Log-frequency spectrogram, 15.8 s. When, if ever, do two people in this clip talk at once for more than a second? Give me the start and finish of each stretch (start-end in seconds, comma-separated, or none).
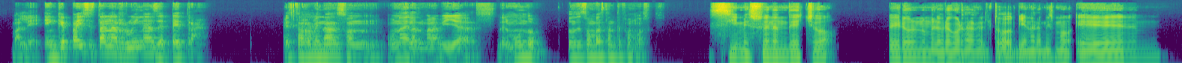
none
